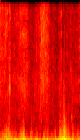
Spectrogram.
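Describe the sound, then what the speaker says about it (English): Wind blows through the coastal village of Baixa on Pico Island in the Azores, a steady low buffeting rumble with no voices over it. "It's a little windy today, so hopefully the muffler is working."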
